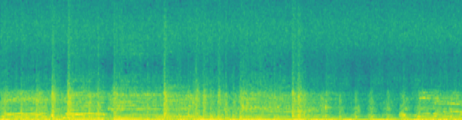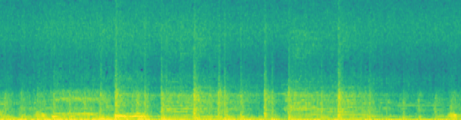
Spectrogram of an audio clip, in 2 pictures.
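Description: Live rock band playing an instrumental passage: electric guitar, bass guitar and drum kit.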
